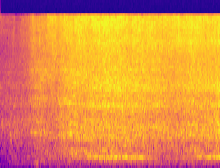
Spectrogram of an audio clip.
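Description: Electric train passing close by: a rushing noise that swells over the first second or two and stays loud, with a steady low hum underneath from about halfway in.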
